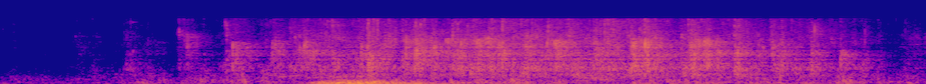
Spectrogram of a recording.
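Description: Audience applauding: the clapping starts about a second in, swells to full strength about two seconds in, then dies away near the end.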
